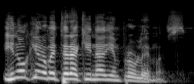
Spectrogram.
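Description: Brief: male pastor, very high voice, preacherly, quizzes the flock, long church echo. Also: big pitch swings, fast. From Dominican Republic. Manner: preacherly, asks the congregation questions, calls them "queridos". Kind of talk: sermon.

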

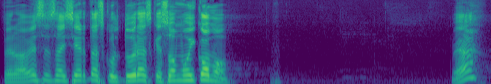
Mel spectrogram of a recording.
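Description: A man preaching, his voice sitting high for a man. He keeps asking the audience questions and punches out Bible quotes. His voice rings out with a long reverb in a hall. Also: a little slow, studio quality. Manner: asks the audience many questions, loud emphatic Bible quotes. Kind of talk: sermon.

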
